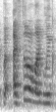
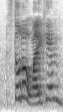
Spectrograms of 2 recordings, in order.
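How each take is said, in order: First: Said in the usual way. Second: Don't stressed, higher, slower and louder; emphatic dislike. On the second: Shown as a demonstration. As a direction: lean hard on don't.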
